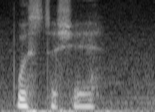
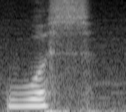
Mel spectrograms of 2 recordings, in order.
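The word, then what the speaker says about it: Worcestershire: How is worshshire pronounced? Worershir. So like worshshire and uh then the city is Worcester and Leester as well.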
